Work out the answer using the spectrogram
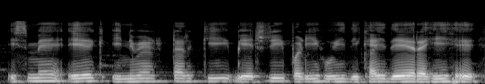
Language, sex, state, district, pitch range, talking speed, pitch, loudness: Hindi, male, Uttar Pradesh, Lalitpur, 130-145 Hz, 135 wpm, 135 Hz, -17 LUFS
